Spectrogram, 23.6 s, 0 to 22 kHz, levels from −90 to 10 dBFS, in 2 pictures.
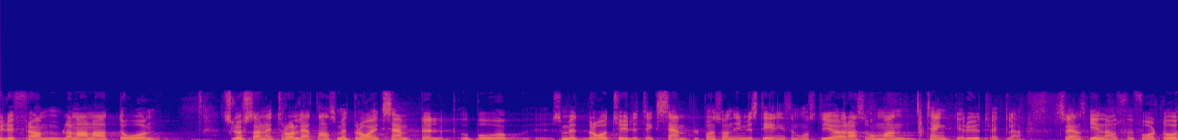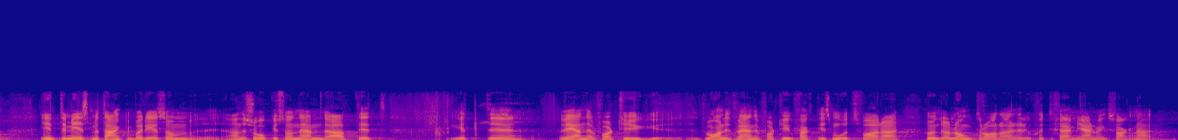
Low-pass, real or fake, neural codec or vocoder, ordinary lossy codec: none; real; none; none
